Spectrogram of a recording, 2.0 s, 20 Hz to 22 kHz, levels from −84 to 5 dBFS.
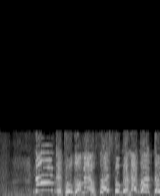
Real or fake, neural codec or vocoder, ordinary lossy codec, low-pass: fake; vocoder, 44.1 kHz, 128 mel bands, Pupu-Vocoder; none; 7.2 kHz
